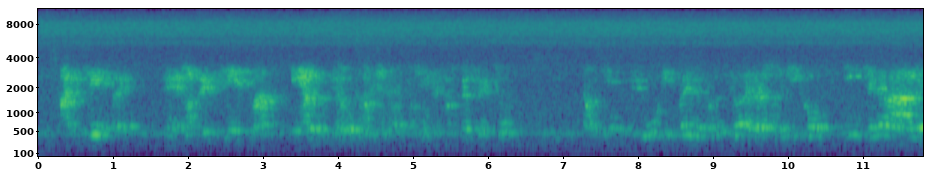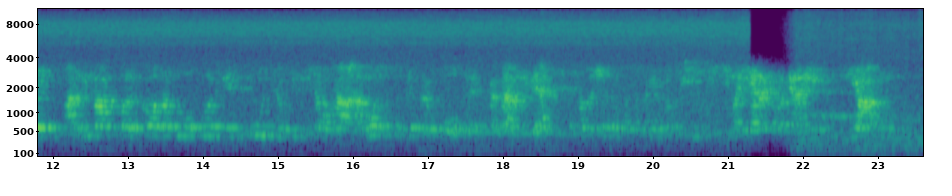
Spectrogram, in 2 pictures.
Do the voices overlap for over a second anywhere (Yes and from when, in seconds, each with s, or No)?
Yes, from 3.9 s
